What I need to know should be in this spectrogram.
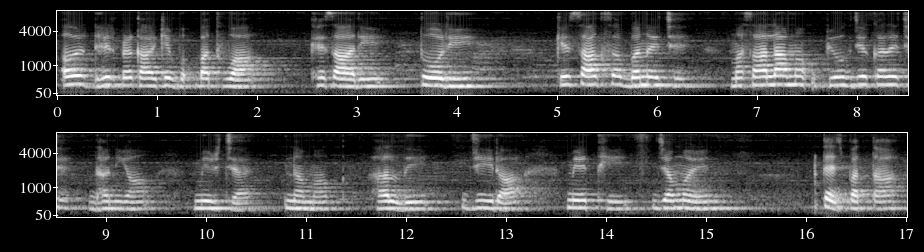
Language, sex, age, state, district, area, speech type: Maithili, female, 18-30, Bihar, Saharsa, urban, spontaneous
